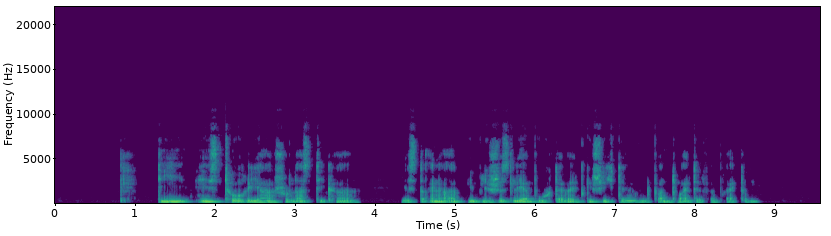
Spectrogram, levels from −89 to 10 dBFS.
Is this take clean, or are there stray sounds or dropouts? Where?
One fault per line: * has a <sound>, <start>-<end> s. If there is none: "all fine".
all fine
